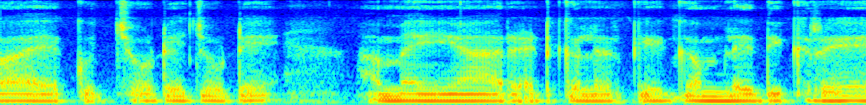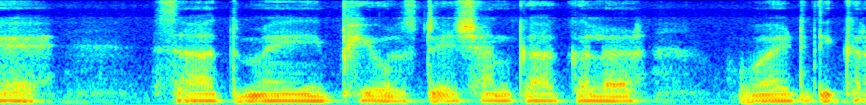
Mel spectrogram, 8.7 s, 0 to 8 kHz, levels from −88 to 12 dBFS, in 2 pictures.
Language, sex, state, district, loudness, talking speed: Hindi, male, Himachal Pradesh, Shimla, -16 LUFS, 165 wpm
